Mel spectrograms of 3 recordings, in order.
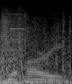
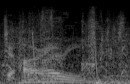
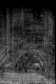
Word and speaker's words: Jahari: His name is pronounced Jahari. Jahari. Apologies. Yeah, it's not Jahori, it's Jahari.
